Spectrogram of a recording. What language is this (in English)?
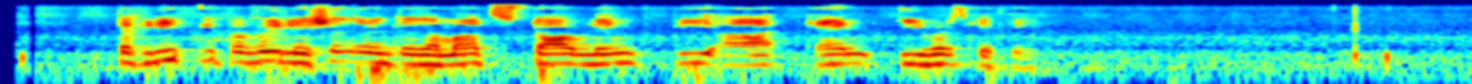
Urdu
